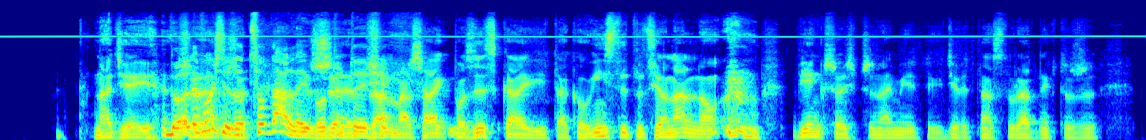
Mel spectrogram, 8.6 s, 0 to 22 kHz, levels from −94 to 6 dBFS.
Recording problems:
high-pitched whine; faint; throughout; 7.5 kHz, 25 dB below the speech

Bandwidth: 15 kHz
